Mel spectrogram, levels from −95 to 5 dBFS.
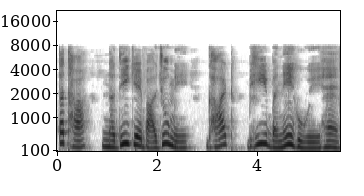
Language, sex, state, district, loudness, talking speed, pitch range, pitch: Hindi, female, Madhya Pradesh, Katni, -15 LUFS, 105 wpm, 170-235 Hz, 185 Hz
